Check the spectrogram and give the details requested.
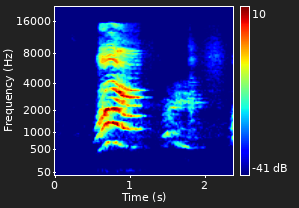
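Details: Single loud, rich, meow-like parrot cry sliding down in pitch, followed by a softer, lower, trailing note.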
